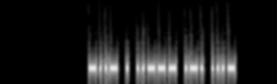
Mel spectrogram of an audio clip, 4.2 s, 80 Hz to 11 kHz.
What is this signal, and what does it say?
Morse code, heard as a keyed tone, about 30 wpm, 700 Hz. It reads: XE2RV
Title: DXCC-100 Call Signs - 5 Characters - 30wpm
